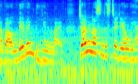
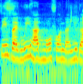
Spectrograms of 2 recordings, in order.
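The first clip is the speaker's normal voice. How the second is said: ordinary talk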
